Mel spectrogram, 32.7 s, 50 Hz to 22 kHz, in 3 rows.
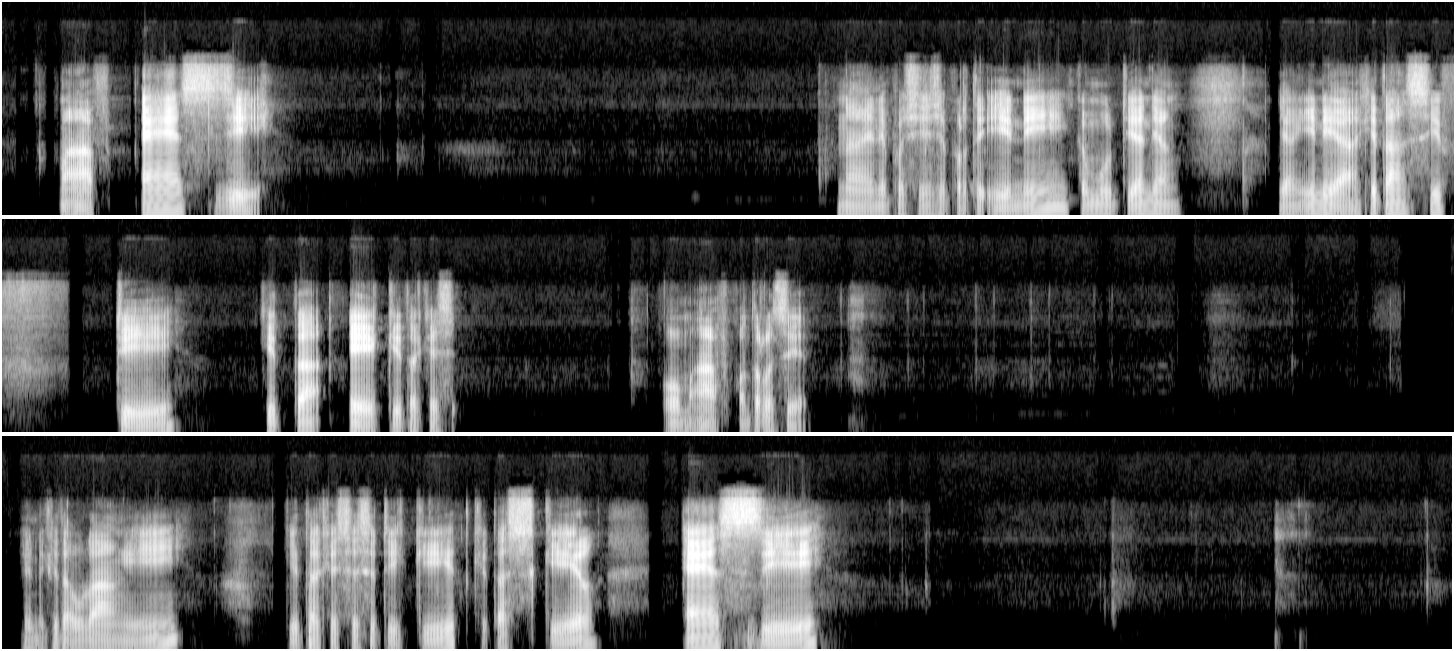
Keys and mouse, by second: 2.0 s, 3.7 s, 5.8-8.8 middle drag, 9.6 middle click, 10.4 middle click, 11.1 click, 12.1 middle click, 14.5 shift+d, 19.1 ctrl+z, 21.7 ctrl+z, 21.9 ctrl+z, 23.3 middle click, 24.5 e, 26.8 click, 29.5 s, 31.4-32.6 middle drag.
